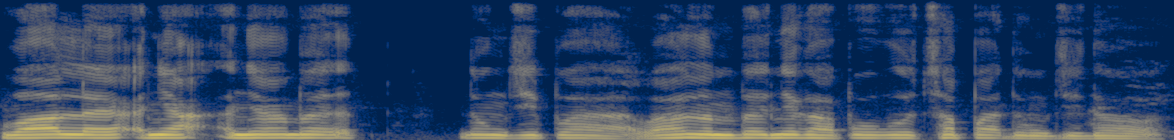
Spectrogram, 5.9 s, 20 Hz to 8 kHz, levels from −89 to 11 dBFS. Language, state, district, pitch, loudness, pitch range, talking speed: Nyishi, Arunachal Pradesh, Papum Pare, 165 Hz, -16 LUFS, 150-175 Hz, 155 wpm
